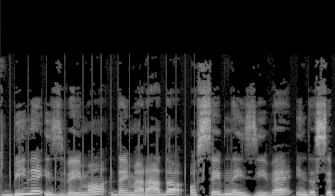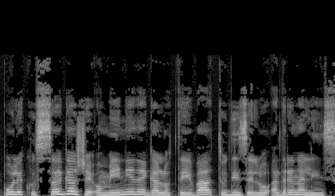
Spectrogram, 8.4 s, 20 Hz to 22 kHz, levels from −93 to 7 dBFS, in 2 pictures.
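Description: A speech recording opens with a train of clicks: a steady ticking runs from 0.01 s to 2.66 s, about 8.7 clicks per second at even spacing, some twenty in all, each sharp pop peaking around 10 dB above the speech and stopping just before "izzive in da se". The near-identical shape and regular pace point to a repeating pulse, likely interference from nearby equipment or a faulty connection or power supply.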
